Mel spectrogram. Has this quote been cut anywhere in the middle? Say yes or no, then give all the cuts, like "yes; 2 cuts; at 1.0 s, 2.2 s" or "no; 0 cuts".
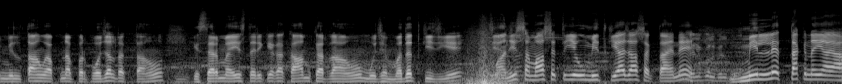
yes; 1 cut; at 4.8 s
